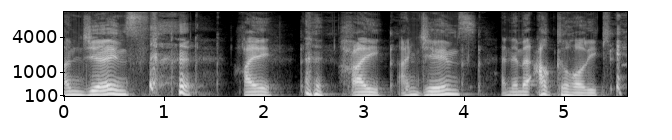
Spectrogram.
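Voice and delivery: put-on German accent, Austrian. Trying out a German or Austrian accent with another speaker, introduce yourself in an Arnie impression. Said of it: "I'll do I'll do Arnie. That's German, right?".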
